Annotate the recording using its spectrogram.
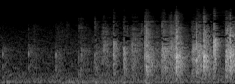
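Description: Light, irregular clicks or taps in a pause between speech, starting faint and growing quicker and louder toward the end.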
